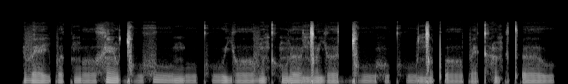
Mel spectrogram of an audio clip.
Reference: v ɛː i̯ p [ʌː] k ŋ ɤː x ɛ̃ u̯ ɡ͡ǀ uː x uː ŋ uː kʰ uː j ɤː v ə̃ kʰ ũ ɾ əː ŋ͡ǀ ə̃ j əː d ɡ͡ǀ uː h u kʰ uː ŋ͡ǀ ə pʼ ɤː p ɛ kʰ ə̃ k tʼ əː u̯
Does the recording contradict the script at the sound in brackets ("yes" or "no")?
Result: yes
